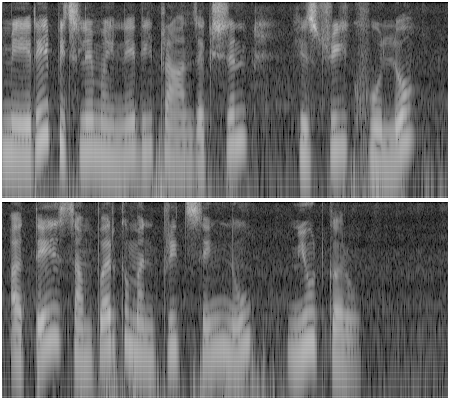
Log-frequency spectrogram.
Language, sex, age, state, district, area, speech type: Punjabi, female, 18-30, Punjab, Rupnagar, urban, read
